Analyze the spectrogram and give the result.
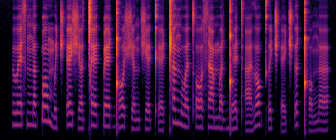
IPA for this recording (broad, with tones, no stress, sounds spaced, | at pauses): β ɛ˧ s ŋ ɐ˧ k͡p ɔ˥ m ə˩ t͡ʃʼ ɛ˧ ʃ ɐ˩ ǀ ɛ˧ k͡p ɛ˧ ɡ͡ǃ ɔ˧ ʃ ɐ˩ ŋ ʃ ɛ˩ kʼ ɛ˩ ǁ ɐ˥ ŋ β ɐ˧ tʼ ɔ˧ s a˧ m ɐ˧ ɡ͡ǃ ɛ˧ tʼ a˩ ð ɔ˥ kʼ ə˧ t͡ʃʼ ɛ˩ t͡ʃʼ ə˥ ǃʰ ɔ˩ ŋ ɐ˧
